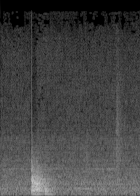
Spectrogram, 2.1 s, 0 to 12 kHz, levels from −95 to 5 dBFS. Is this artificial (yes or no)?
yes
